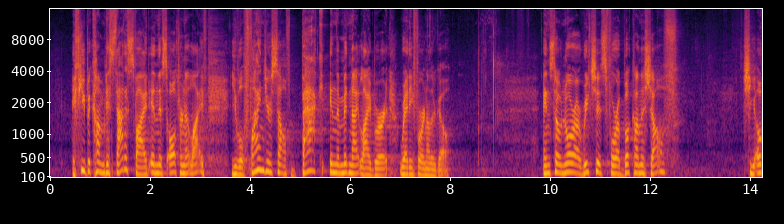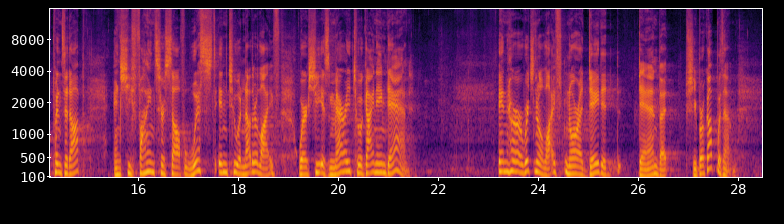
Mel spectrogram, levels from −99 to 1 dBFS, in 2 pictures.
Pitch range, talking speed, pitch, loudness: 150-195 Hz, 135 wpm, 175 Hz, -20 LUFS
